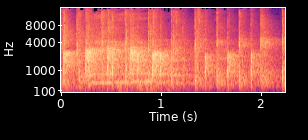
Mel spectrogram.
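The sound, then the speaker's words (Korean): A short round of clapping from a small group, rapid sharp claps at a steady rhythm, with a voice briefly talking over the start before the applause continues on its own. “아, 네, 박수 한번 처음 보시네요.”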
